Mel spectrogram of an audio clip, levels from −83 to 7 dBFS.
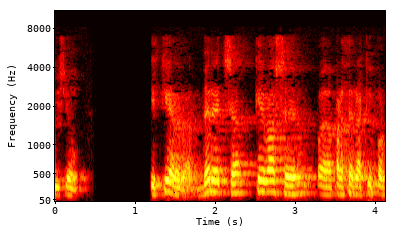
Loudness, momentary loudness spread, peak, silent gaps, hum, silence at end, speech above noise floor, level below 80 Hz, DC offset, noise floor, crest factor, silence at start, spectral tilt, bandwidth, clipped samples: -16 LUFS; 6 LU; -2 dBFS; 0.53-1.19 s; none; 0 s; over 75 dB; -62 dBFS; under 0.1%; under -90 dBFS; 14 dB; 0 s; -7 dB/octave; 7.4 kHz; under 0.1%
